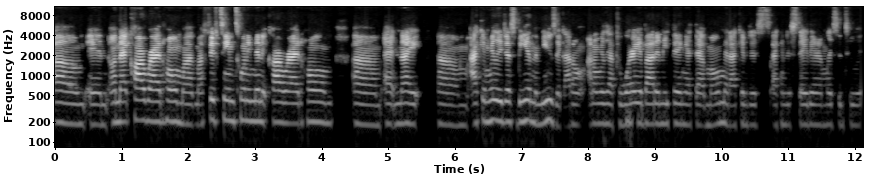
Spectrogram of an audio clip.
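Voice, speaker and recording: Against a quiet background, a woman speaks at a fairly quick pace with a slight Southern US accent, her medium-pitched voice bright and sharp in tone but flat and monotone in intonation. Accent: slight Southern twang. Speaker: funeral director and music teacher. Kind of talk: interview conversation. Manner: hesitant, many fillers.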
